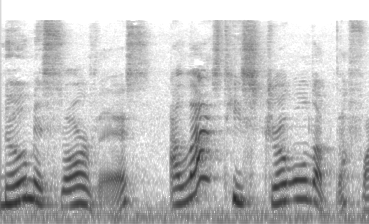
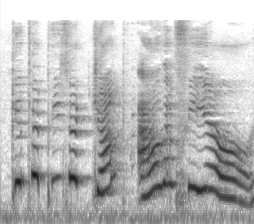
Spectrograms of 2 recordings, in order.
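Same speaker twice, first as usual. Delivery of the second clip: higher and louder; rude shout; 13 semitones higher, 7 dB louder than usual. Acted. Mauricia to Louis, rude loud shout. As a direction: throw the insult out loud.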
